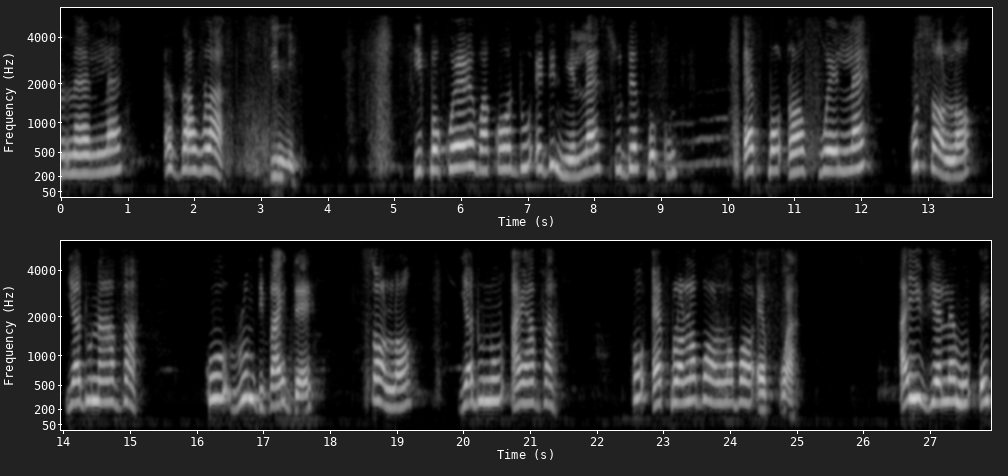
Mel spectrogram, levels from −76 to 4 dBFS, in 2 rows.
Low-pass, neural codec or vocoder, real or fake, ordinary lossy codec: 5.4 kHz; none; real; Opus, 64 kbps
